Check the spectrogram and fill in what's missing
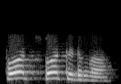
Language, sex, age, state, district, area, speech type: Tamil, female, 60+, Tamil Nadu, Erode, rural, conversation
